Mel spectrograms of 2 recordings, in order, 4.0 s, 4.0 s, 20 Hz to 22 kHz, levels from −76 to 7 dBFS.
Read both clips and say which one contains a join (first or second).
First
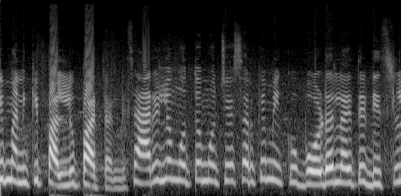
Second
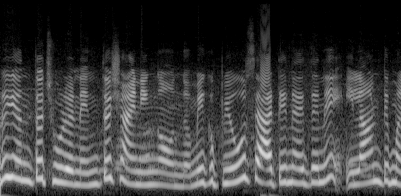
first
